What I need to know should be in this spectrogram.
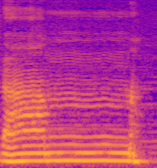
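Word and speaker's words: वं: And the one syllable Sanskrit mantra is vam with a V.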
